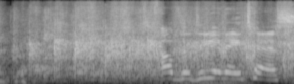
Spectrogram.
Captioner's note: audience applauding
